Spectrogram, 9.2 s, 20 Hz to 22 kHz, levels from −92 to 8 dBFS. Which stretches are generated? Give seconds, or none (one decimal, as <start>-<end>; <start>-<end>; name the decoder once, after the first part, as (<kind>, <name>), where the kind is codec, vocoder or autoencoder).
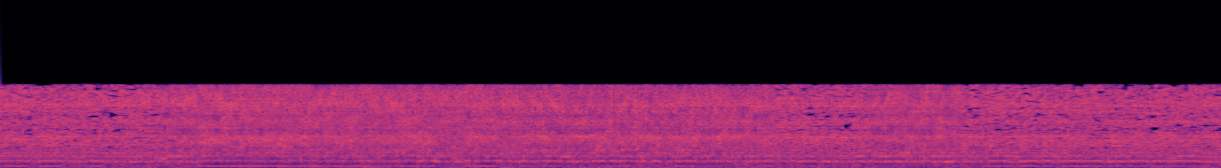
1.2-5.8 (codec, HILCodec); 6.5-7.2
